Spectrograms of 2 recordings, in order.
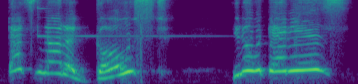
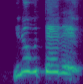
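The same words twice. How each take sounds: First: Higher, louder, quick teasing question; amused local teasing; teasing storekeeper. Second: Said in the usual way. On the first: Retold or imitated.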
